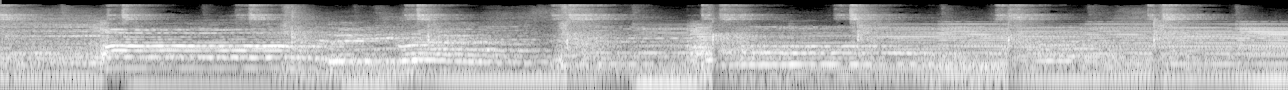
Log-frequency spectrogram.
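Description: Gospel song: singing over held bass notes and chords, with sharp percussive beats.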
